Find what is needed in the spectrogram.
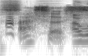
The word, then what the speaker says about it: Asus: It's pronounced Asus. – Asus. – Which they had a marketing campaign because it's supposed to be Pegasus.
